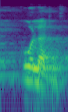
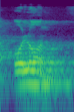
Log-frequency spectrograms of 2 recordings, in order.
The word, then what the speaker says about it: colon: Value होती है वो किससे सेपरेट होती है, कोलन। ये जो दो डॉट है ना, टू डॉट्स है ना, इसको बोलते हैं कोलन, ठीक है, याद रखना, कोलोन, ठीक है, कोलोन बोलते हैं, ठीक है।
